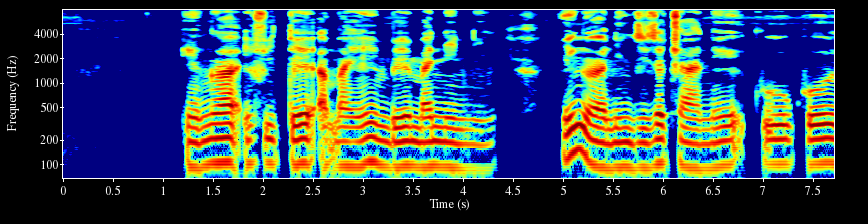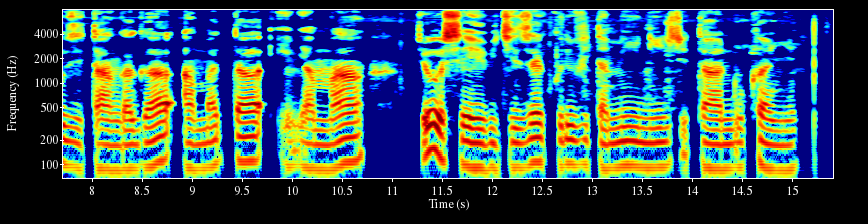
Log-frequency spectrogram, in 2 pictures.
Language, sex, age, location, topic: Kinyarwanda, male, 50+, Musanze, agriculture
